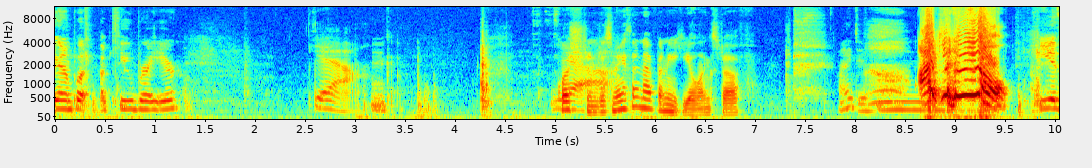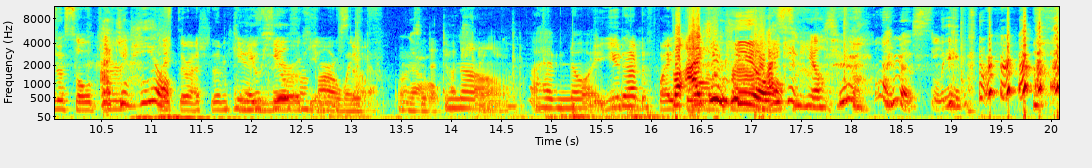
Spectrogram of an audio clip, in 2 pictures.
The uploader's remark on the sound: Keep your headphones off, or very quiet, for this episode. Still struggling with recorders.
